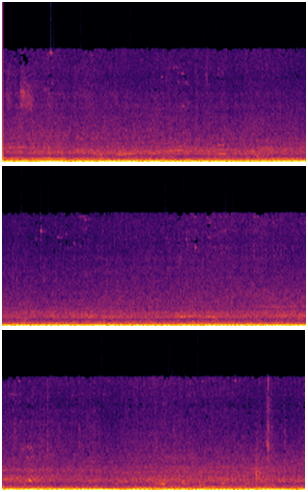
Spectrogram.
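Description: ATV engines running at low speed as they pass close by, a steady low engine note with no revving. Faint voices of onlookers sit underneath.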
